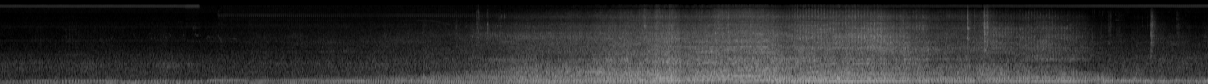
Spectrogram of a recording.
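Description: A Honda ATC's engine running, faint at first and growing steadily louder as the machine comes down the gravel drive, loudest as it passes close in the middle of the stretch, then dropping away. The engine note shifts up and down with the throttle as it approaches.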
